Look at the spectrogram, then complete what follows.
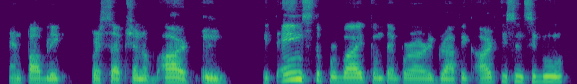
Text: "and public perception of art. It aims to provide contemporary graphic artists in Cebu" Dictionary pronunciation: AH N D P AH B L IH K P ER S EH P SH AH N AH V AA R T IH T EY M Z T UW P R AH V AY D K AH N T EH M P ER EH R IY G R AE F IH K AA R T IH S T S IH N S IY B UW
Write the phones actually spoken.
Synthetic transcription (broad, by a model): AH N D P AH B L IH K P ER S EH P SH AH N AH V AA R T IH T EY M S T UW P R AH V AY D K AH N T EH M P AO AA R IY G R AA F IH K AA R T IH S S IH N S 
